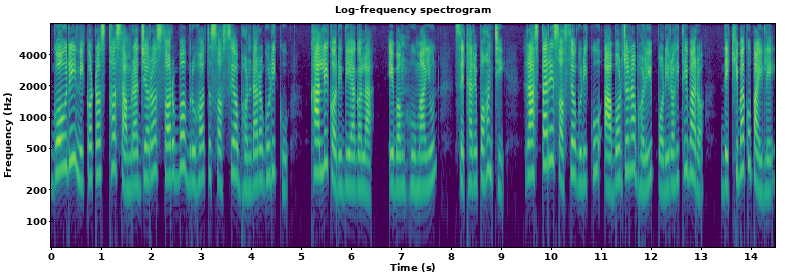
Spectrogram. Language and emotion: Odia, neutral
